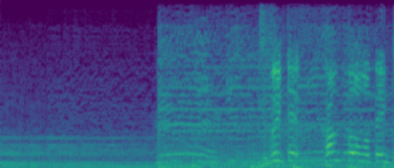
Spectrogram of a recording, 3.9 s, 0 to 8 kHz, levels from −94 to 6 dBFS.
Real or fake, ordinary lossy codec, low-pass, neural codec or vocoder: fake; Opus, 16 kbps; 7.2 kHz; vocoder, 24 kHz, 100 mel bands, Vocos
